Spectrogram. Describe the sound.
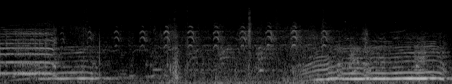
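Cattle grazing on open pasture in Uruguay give two long, deep moos, the first fading out and the second rising in strength after a quiet gap.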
